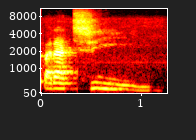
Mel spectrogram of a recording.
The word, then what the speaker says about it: Paraty: eu vou a Paraty Ai eu adoro Paraty TIM é a sílaba tônica é uma palavra oxítona tem acento não não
